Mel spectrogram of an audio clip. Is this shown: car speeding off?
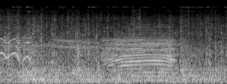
no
